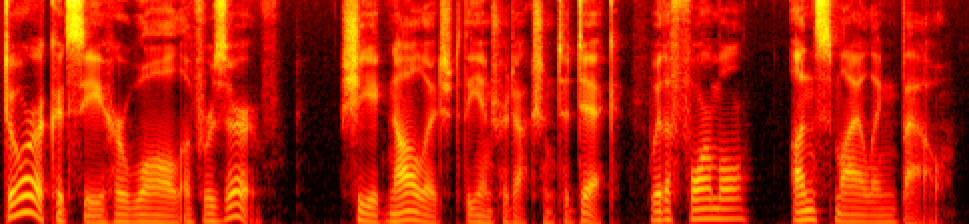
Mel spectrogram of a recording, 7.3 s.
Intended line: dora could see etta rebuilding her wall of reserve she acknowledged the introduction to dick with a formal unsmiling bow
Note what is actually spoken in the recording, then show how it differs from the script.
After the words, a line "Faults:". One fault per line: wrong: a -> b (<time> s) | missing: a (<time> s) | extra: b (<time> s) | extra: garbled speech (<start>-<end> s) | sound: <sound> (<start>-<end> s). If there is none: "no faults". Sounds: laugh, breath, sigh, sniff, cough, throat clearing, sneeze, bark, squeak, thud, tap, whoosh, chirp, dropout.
dora could see her wall of reserve she acknowledged the introduction to dick with a formal unsmiling bow
Faults:
missing: etta rebuilding (0.8 s)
